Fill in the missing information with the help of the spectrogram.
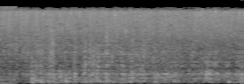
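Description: heavy downpour rain

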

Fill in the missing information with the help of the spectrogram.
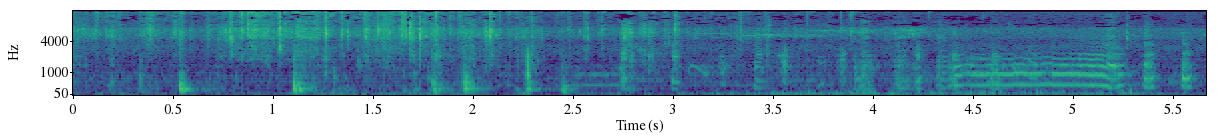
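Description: chickens clucking

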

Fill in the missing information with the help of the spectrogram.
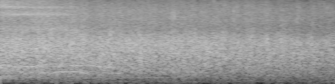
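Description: applause

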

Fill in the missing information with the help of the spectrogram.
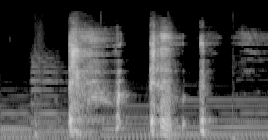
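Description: cough

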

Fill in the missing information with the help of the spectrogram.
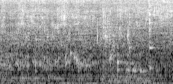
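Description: tap water running

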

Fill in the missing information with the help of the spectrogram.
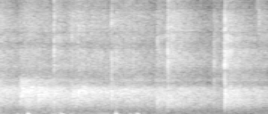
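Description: applause

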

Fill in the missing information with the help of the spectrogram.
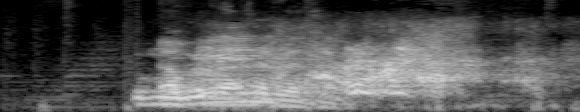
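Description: dog barking

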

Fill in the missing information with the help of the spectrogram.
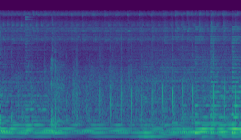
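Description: audience applause

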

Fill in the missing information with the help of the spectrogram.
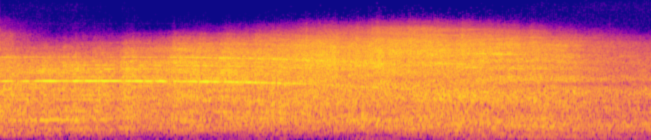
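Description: airplane taking off

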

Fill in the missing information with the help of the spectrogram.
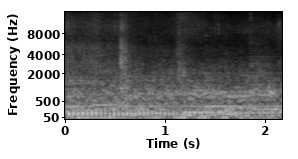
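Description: car passing by outside

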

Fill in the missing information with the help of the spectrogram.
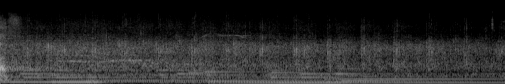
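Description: audience applauding

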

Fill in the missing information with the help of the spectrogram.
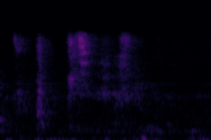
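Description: dog whimpering

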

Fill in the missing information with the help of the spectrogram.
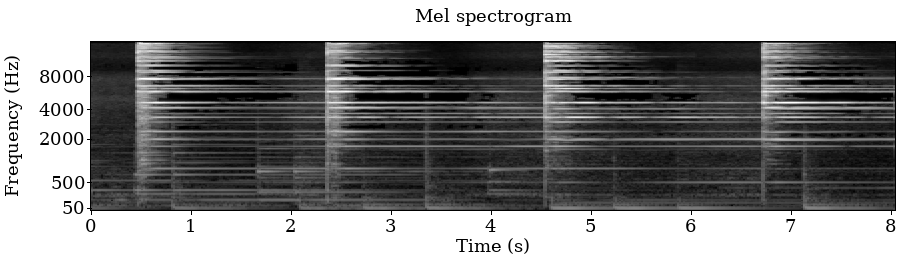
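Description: bell tolling

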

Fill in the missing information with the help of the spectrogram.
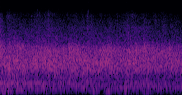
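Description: audience applauding

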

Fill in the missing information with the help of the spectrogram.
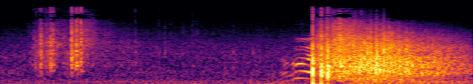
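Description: rifle salute volley

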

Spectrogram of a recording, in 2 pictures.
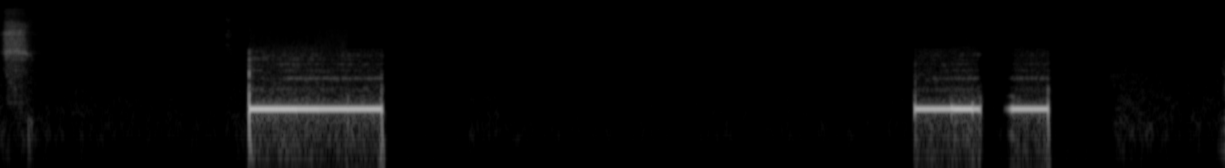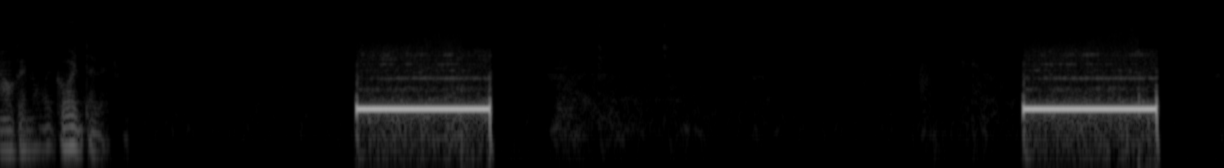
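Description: phone call ringing tone

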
